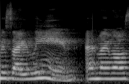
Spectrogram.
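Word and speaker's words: Hailin: from mexico and so in spanish the h is silent and um they spelled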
